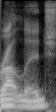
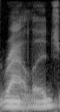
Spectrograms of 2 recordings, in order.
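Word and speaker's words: Ratledge: One, they call him Rutled, not Rattlage. Maybe I'm pronouncing it wrong.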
